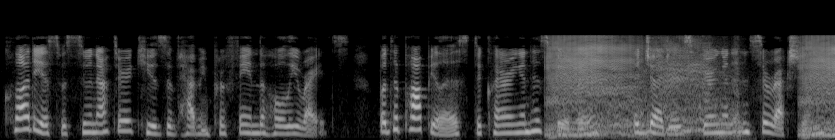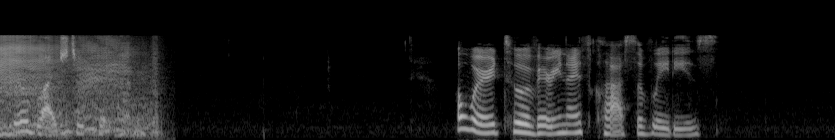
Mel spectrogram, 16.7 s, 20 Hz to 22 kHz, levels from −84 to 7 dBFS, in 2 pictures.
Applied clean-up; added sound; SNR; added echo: none; Zipper (clothing); 1 dB; none.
